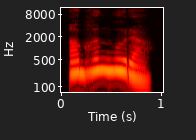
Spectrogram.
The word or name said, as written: ಅಭಂಗುರ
